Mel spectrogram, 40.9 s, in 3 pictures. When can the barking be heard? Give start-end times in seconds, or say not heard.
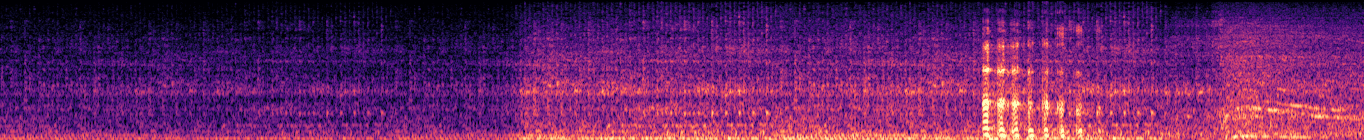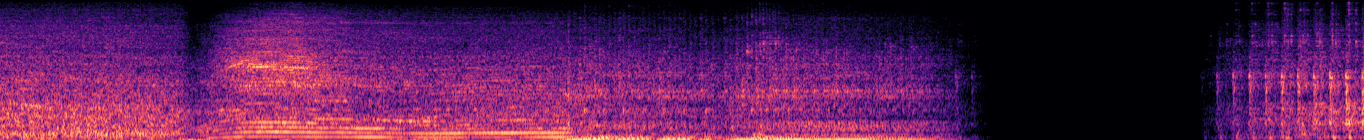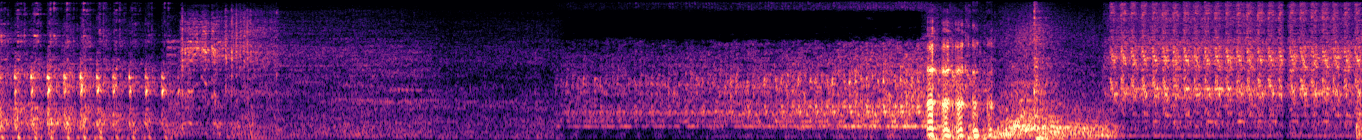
not heard.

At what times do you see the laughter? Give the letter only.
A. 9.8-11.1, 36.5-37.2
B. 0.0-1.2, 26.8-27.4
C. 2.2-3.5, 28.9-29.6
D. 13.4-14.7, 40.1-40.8
A.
